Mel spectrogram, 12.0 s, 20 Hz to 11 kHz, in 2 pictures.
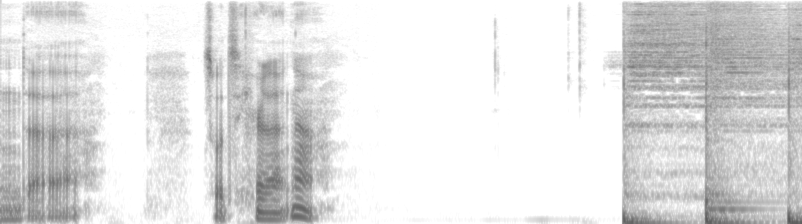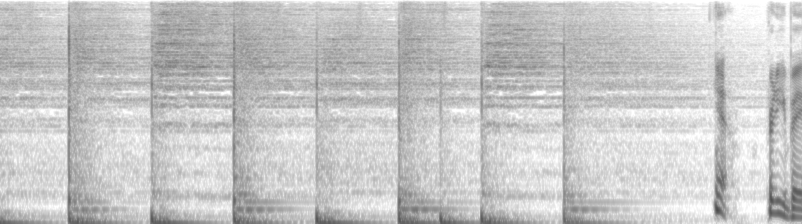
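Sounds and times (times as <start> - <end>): drum kit groove: 4.6 - 12.0.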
